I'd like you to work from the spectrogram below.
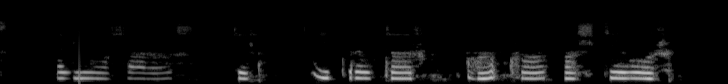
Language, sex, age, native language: Icelandic, female, 11, Icelandic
